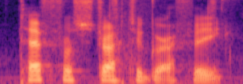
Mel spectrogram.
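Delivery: usual speaking voice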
